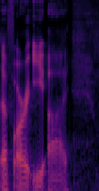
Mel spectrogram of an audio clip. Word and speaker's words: Frei: and it's an author, I don't know how to pronounce her name, Frances Frei or Frances Fry. It's Frei.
